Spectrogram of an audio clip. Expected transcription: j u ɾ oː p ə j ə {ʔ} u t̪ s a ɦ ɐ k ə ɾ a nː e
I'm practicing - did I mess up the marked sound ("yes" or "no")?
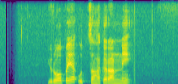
no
